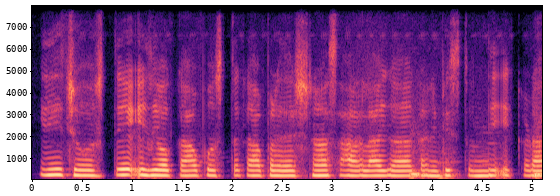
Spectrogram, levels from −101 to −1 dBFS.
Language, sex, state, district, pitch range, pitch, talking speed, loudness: Telugu, female, Andhra Pradesh, Chittoor, 225-245 Hz, 235 Hz, 115 wpm, -14 LUFS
